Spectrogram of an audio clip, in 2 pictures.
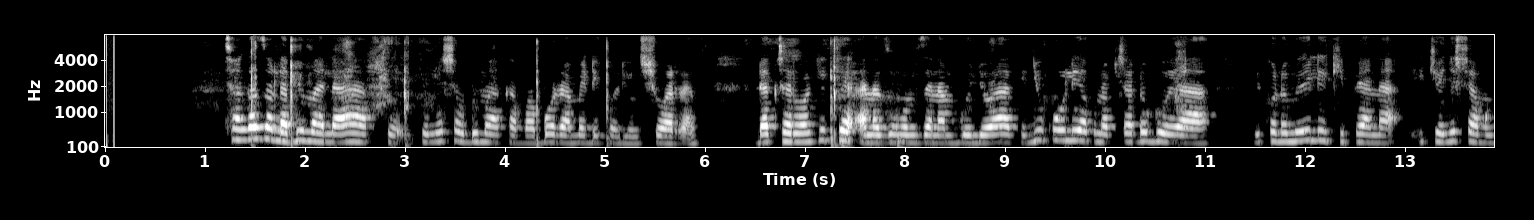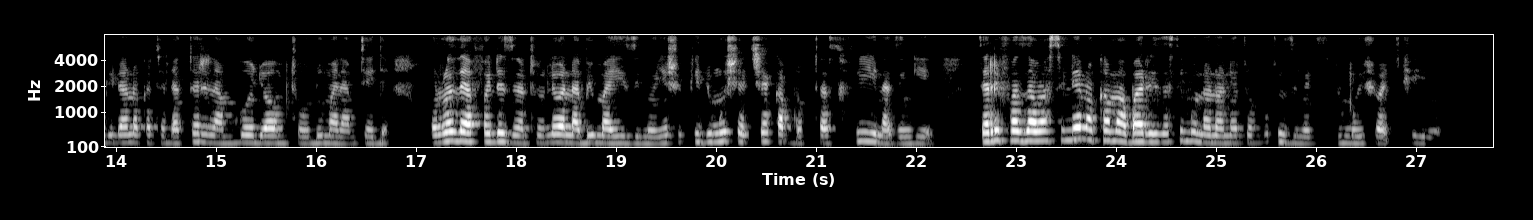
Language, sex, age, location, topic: Swahili, female, 18-24, Kisumu, finance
